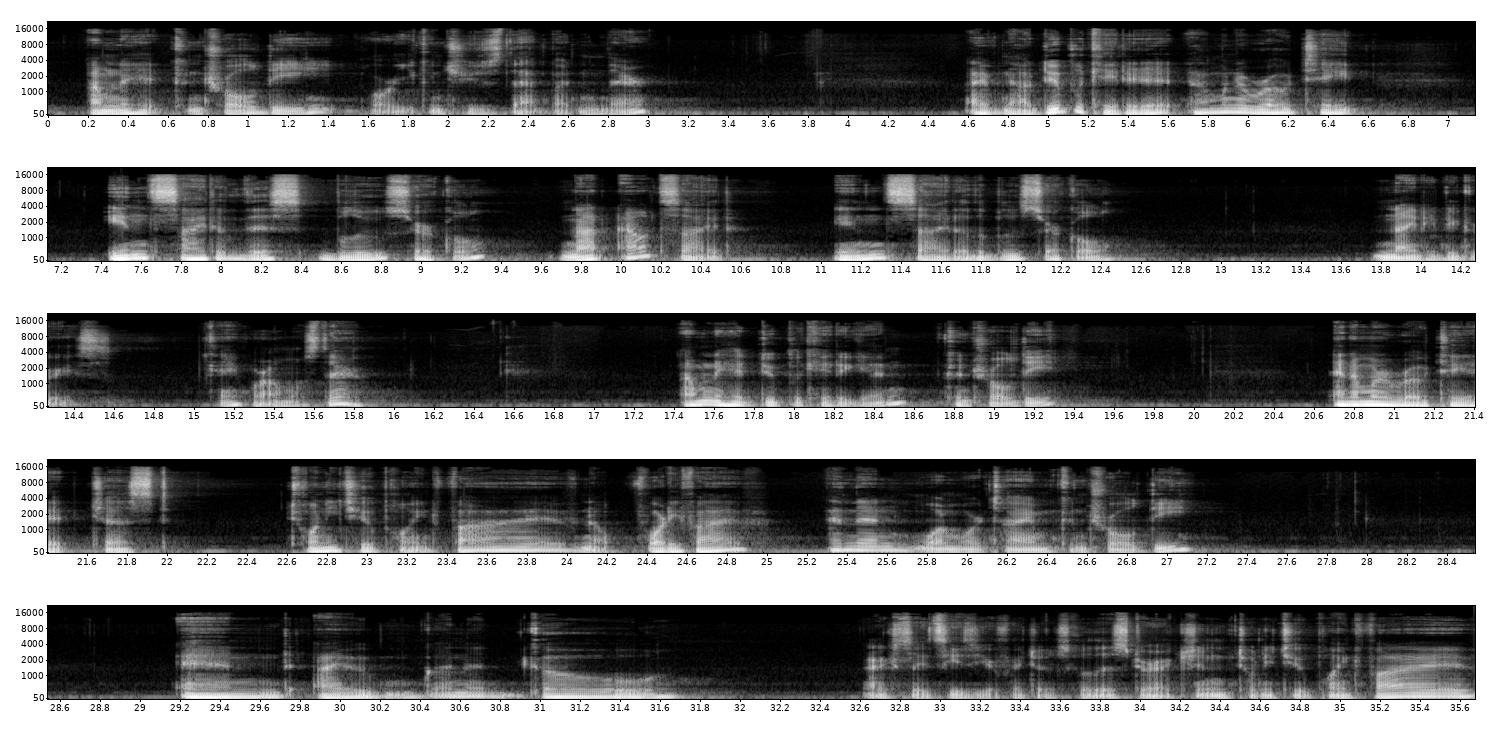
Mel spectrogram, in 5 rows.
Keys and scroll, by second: 3.4 super+d, 19.1 super+d, 26.9 super+d.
